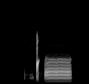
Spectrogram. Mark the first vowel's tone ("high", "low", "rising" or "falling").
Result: high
